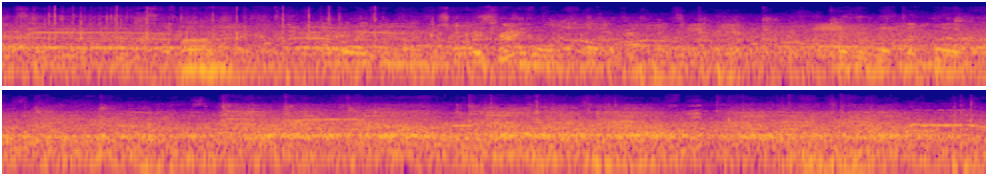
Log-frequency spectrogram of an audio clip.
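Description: A large crowd cheers and chatters loudly in a big echoing arena.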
